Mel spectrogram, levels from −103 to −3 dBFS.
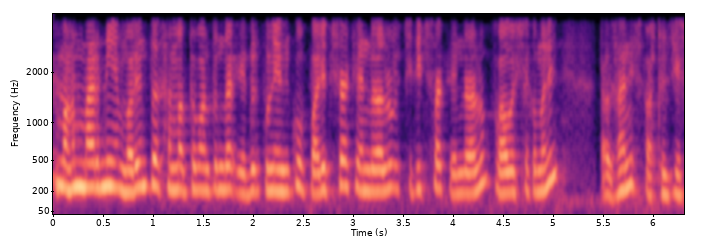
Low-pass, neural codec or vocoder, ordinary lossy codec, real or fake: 3.6 kHz; codec, 16 kHz, 1 kbps, FunCodec, trained on Chinese and English, 50 frames a second; none; fake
